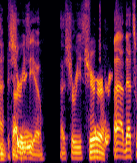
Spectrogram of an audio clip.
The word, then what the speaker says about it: chorizo: Um I'm hoping I'm pronouncing this correct, Manchego. Firm, uh buttery, excellent with char zero. Char zero I'm probably blowing that. Chorizo uh chorizo.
